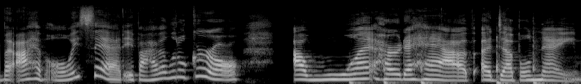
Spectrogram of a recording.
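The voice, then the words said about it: Southern American accent. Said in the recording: “I do have a Southern accent”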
